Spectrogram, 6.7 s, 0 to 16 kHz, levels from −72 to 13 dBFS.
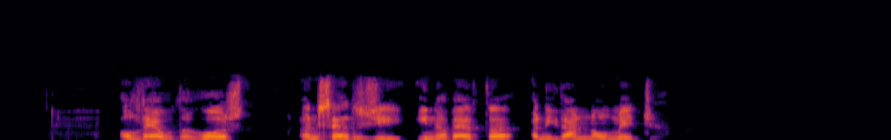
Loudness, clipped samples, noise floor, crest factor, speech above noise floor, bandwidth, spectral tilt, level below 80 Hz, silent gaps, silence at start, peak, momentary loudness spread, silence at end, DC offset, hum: -17 LUFS; under 0.1%; under -90 dBFS; 18 dB; over 73 dB; 7.6 kHz; -2.5 dB/octave; -66 dBFS; none; 0.9 s; -2 dBFS; 9 LU; 1.8 s; under 0.1%; 50 Hz at -65 dBFS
